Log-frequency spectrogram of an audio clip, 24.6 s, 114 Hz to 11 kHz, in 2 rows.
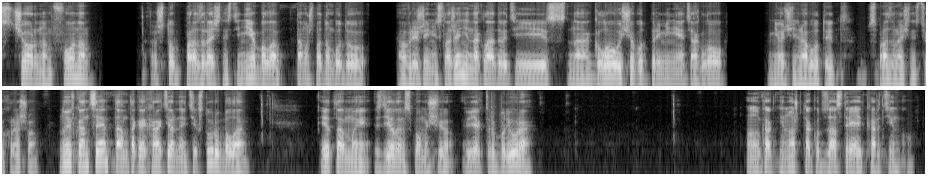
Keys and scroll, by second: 18.8 ..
